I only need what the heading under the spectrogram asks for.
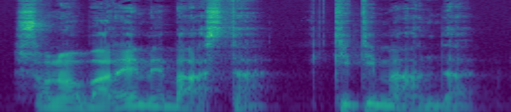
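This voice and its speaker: A surly old man growls his blunt words, read by a man in a deep, low voice. He sounds suspicious and short-tempered throughout. It is an audiobook reading. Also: animated, measured pace, fairly bright tone, full character voice. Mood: gruff.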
